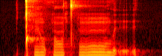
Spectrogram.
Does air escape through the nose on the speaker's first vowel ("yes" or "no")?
yes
